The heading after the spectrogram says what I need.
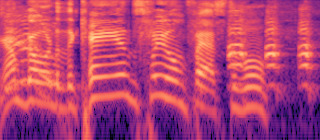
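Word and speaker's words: Cannes: But the pronunciation is it con or can? It's been driving me nuts my whole life and I've never been there. Yeah, it's can.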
